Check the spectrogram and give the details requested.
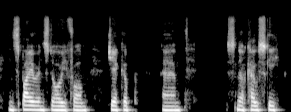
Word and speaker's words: Snochowski: I have for you today a fantastic, inspiring story from Jacob um, Snochowski. Snochowski. The C is silent.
